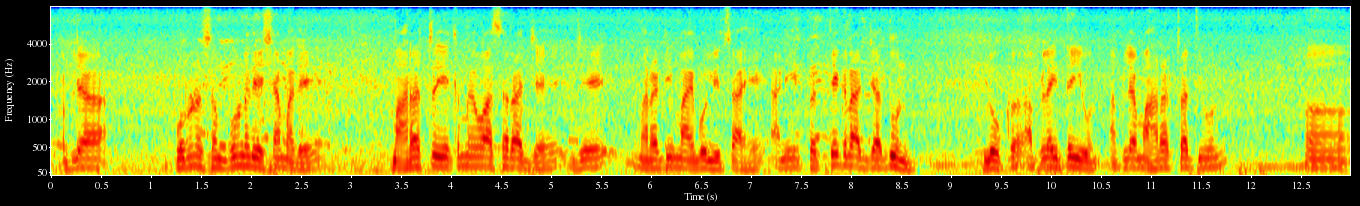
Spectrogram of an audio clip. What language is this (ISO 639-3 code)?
mar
